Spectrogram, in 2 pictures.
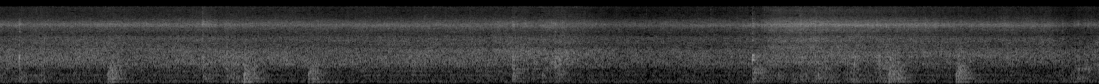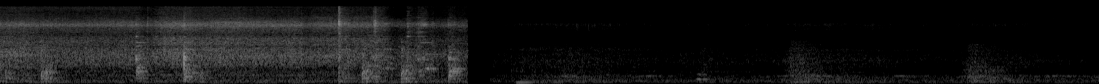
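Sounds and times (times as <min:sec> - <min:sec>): food sizzling in oil: 0:00.0 - 0:15.7
spatula scraping pan: 0:14.4 - 0:15.7.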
